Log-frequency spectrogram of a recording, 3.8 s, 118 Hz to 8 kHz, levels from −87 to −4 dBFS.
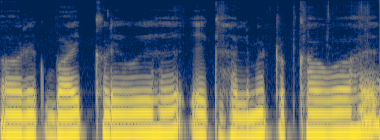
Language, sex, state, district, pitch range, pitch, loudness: Hindi, male, Delhi, New Delhi, 125-130 Hz, 130 Hz, -13 LUFS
